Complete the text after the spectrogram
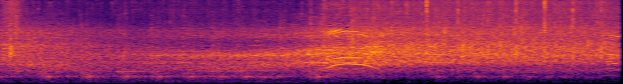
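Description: A large crowd murmurs and cheers steadily, echoing through a big hall.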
